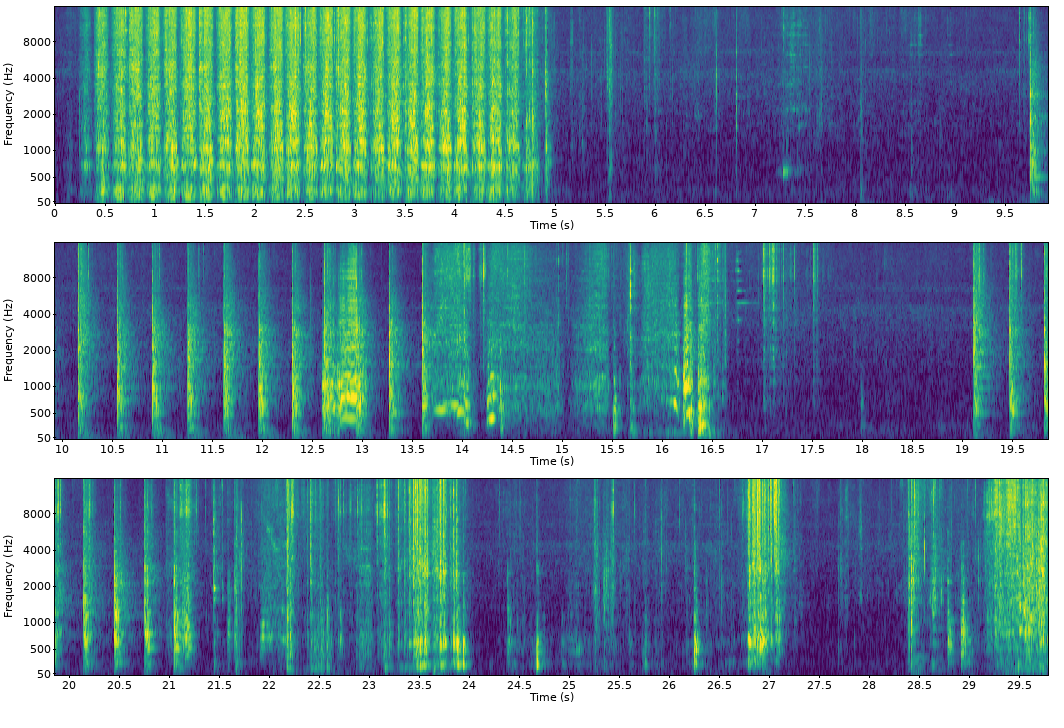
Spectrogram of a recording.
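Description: A machete sawing rapidly into a green bamboo tube for about four seconds, then, after a pause, runs of sharp knocks, two or three a second, as the blade is driven along the tube with a wooden baton to split it open.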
